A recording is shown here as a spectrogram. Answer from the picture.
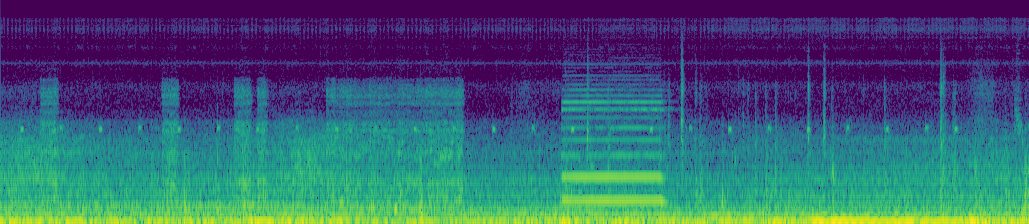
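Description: Low engine and tyre rumble of a car driving, heard from inside the cabin. Just past halfway a car horn gives one steady blast of about a second, a warning toot at a car pulling out ahead.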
